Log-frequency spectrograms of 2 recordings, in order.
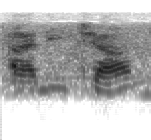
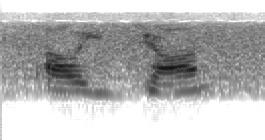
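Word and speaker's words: Alican: My name is Ali John, like Ali John. – Can you spell it? I'm so sorry. – It's Alpha, Lima, India, Charlie, Alpha, November, but it's not Ali Ken, it's Ali John.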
